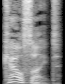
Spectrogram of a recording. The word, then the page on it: calcite: British English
